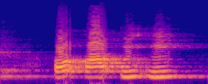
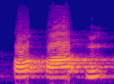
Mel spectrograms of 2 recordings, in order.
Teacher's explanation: उच्चारित करते समय स्वर तंत्रियों में कंपन होता है, वाइब्रेट टाइप में होता है, उसे क्या बोलेंगे? सघोष।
